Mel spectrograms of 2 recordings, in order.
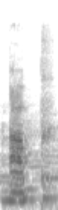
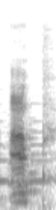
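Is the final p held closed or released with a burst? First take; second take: released; released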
